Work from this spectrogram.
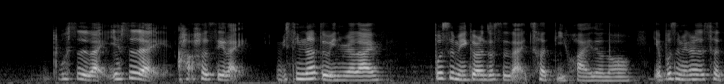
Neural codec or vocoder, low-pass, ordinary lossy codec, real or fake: none; 7.2 kHz; none; real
